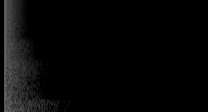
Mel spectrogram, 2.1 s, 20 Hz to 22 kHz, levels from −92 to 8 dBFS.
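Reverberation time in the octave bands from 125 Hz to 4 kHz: 1.1, 1.2, 0.80, 0.70, 0.75, 0.60 seconds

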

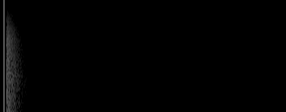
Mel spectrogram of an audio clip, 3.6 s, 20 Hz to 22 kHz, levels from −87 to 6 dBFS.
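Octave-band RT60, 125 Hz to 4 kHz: 0.40, 0.40, 0.45, 0.50, 0.45, 0.45 seconds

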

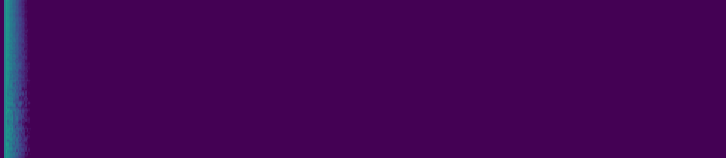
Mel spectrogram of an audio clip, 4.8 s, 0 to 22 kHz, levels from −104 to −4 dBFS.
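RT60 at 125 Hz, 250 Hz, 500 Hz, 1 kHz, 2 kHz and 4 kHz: 0.15, 0.20, 0.15, 0.15, 0.15, 0.20 seconds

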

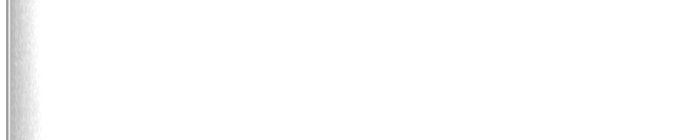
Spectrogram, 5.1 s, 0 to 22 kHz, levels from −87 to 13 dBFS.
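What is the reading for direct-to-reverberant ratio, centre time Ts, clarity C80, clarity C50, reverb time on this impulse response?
6.5 dB, 12 ms, 14.0 dB, 9.5 dB, 0.50 s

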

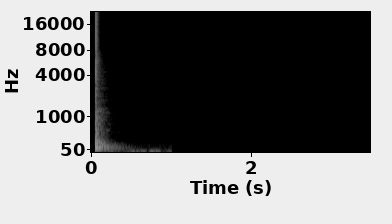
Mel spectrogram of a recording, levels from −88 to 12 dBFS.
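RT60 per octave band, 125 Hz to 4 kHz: 0.55, 0.30, 0.35, 0.30, 0.35, 0.25 seconds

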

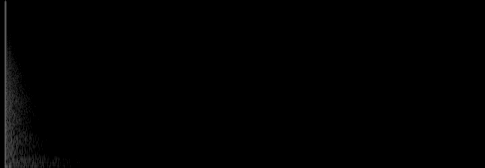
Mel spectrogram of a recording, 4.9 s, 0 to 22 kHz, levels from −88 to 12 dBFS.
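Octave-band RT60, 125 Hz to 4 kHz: 1.6, 1.3, 0.95, 0.75, 0.70, 0.55 seconds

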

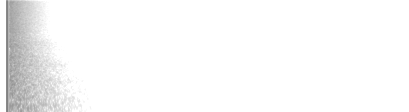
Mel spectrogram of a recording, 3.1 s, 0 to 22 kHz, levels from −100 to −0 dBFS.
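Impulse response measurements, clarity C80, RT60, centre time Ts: 11.5 dB, 0.85 s, 16 ms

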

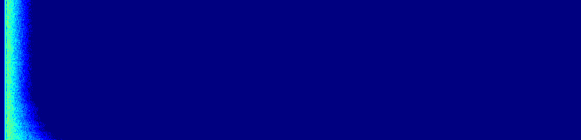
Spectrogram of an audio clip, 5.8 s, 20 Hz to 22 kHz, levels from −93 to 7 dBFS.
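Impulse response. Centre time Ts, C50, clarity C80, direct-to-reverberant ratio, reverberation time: 49 ms, 2.5 dB, 7.5 dB, −9.0 dB, 0.55 s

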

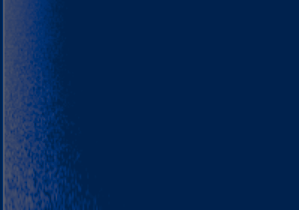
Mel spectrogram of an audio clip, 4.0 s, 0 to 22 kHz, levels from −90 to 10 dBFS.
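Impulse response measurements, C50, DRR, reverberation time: 4.0 dB, 2.5 dB, 2.5 s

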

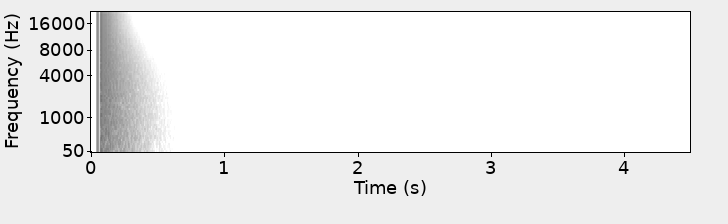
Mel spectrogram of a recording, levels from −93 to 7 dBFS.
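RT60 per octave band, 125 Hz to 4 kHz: 0.65, 0.65, 0.65, 0.65, 0.60, 0.55 seconds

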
